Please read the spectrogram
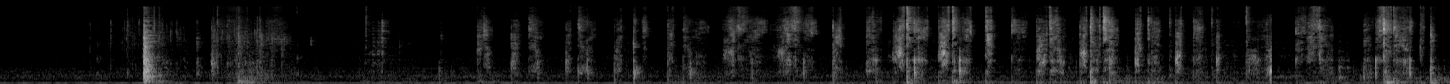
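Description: A fork beating cream cheese frosting by hand in a stainless steel bowl, its tines clinking and scraping against the metal in a quick, uneven rhythm that gets busier towards the end. A single sharp knock comes about a second and a half in.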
